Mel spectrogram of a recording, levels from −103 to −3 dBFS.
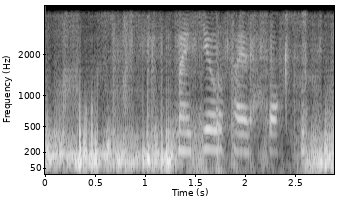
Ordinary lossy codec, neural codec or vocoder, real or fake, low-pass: AAC, 32 kbps; codec, 16 kHz, 0.8 kbps, ZipCodec; fake; 3.6 kHz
